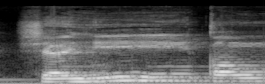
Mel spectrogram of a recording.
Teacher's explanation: شین میں تفشی یعنی شین کی آواز کو صاف کر کے نکالنا ہے۔ ہا کے بعد یا مدہ ہونے کی وجہ سے ہا کو ایک الف کی مقدار کھینچیں گے۔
